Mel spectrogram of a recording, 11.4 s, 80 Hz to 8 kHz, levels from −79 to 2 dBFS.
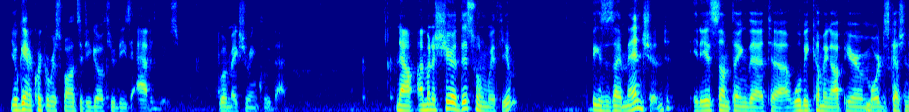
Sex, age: male, 30-49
